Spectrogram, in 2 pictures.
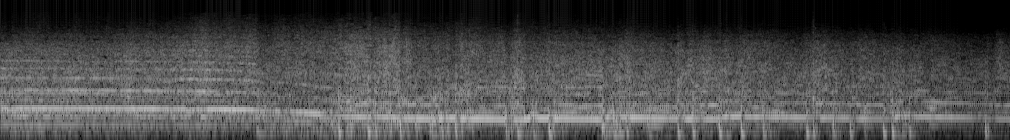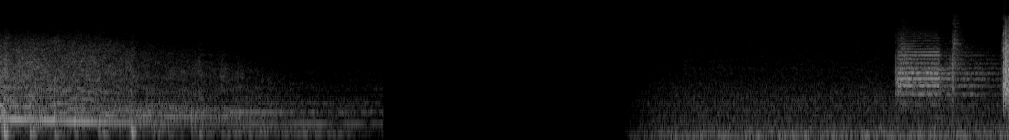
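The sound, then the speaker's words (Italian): A short theme jingle for the Radio Chuck motorsport show Rosso Motori On Air, built on loud, roaring racing-car engines, with a high engine whine sliding slightly downward, then a brief silence and a quieter tail ending in a sharp bright burst. “Ma prima sigla e poi una canzone”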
